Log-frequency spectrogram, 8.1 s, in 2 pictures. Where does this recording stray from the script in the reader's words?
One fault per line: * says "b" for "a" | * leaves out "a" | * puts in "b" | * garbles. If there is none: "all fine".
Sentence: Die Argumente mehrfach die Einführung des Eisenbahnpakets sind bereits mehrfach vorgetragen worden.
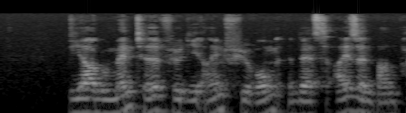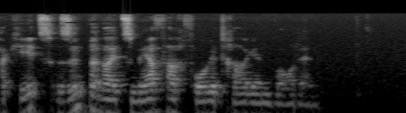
* says "für" for "mehrfach"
